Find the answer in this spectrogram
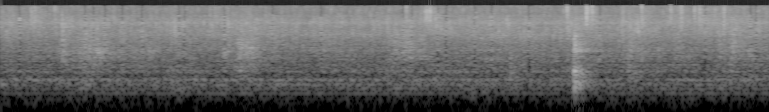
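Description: Chicken and vegetables sizzling in a skillet, their sauce just thickened with a cornstarch slurry, as they are stirred. A utensil knocks sharply against the pan once about four seconds in.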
